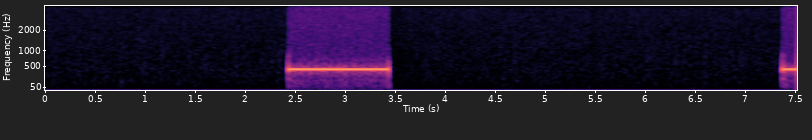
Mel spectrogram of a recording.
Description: Ringback tone (Europe, 425 Hz).
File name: out- -2039- - - .27532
